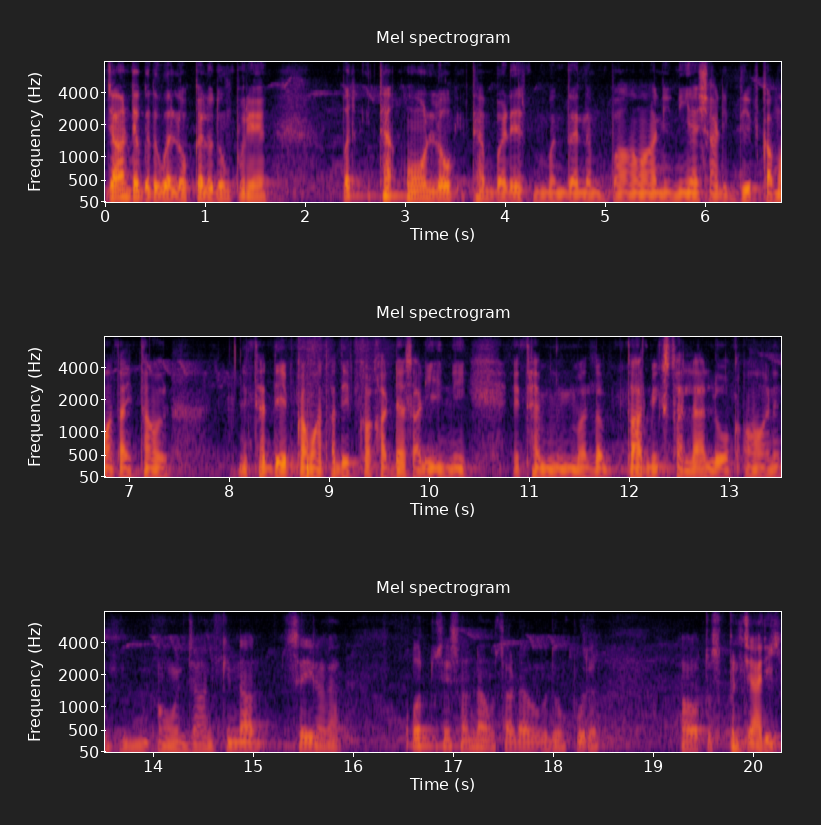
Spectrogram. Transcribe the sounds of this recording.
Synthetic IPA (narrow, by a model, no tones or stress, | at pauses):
d͡ʒaːnd̪eːɡəd̪uːɛːloːkːəlʊd̪umpʊɾe | pəɾɪt̪ʰːɛ̃ːʔɔːnloːkɪt̪ʰːɛ̃ːbəɽeːmənd̪əɾnːbaːʋaːnɪnĩːɛːʃaːɽiːd̪eːpkaːmãːt̪ãːɪt̪ʰːãːoːɾ | ɪt̪ʰːɛ̃ːd̪eːpkaːmãːt̪ãːd̪eːpkaːkʰəɖɛːsaːɖiːɪnːiːɪt̪ʰːɛ̃ːmət̪ləbt̪aːɾmɪkst̪ʰəlɛːloːkaːnoːnd͡ʒaːnkɪnːãː | səiːɾəʋɛː | oːɾt̪ʊsẽːsanːãːõsaːɖaːʊd̪ʊmpʊɾ | at̪ʊspənt͡ʃaːɾiː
